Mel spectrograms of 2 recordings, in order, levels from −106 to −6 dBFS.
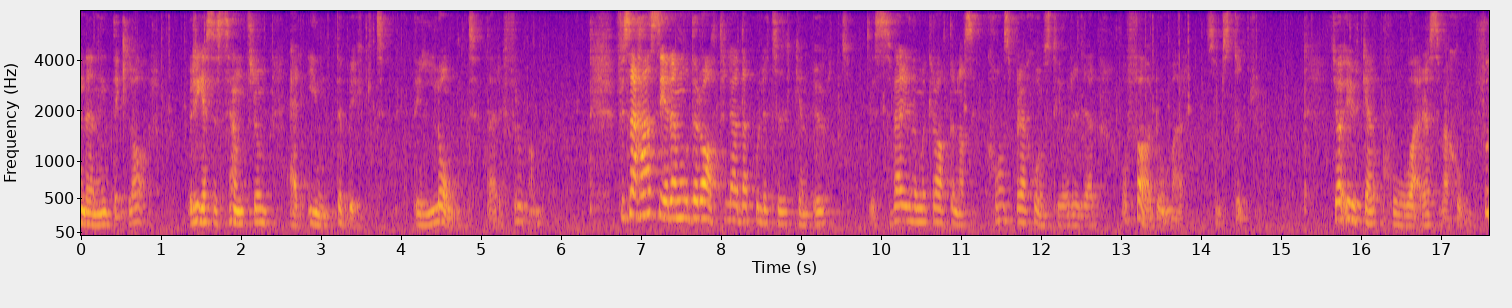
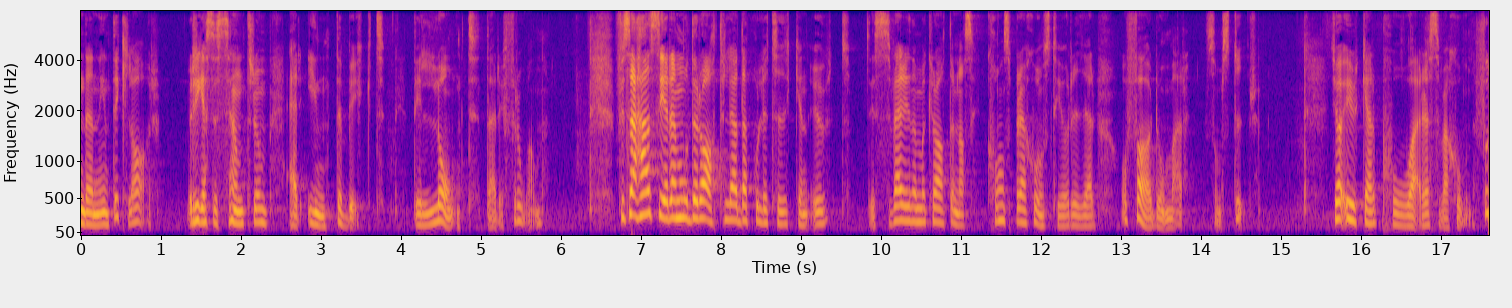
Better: second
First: background sound (Rain); 18 dB below the speech // room echo; dies away in 0.6 s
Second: none

